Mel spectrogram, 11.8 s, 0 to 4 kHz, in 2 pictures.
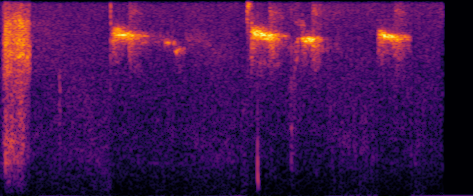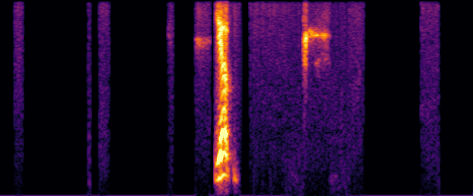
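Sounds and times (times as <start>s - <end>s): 
pet bird giving short high whistled chirps: 1.4s - 5.2s, 9.7s - 10.2s
speech: 8.6s - 8.9s.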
